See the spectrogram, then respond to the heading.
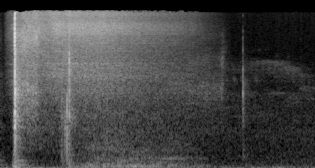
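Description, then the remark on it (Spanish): A sharp mechanical click starts a motorized whir that runs for about two seconds as a house's automated system, given a spoken command, slides a large window open to the outside, followed by a couple of faint clicks as it settles. “Abrí ventanal hacia el exterior.”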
